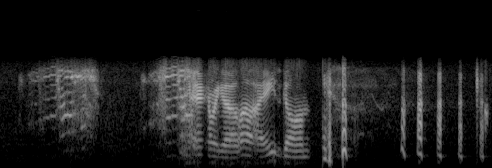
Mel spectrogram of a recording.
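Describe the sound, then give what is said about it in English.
A male cat lets out a couple of drawn-out, complaining meows as it is moved out of the way, its pitch wavering, followed by a person speaking briefly. “He did not sound happy about being moved at all.”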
